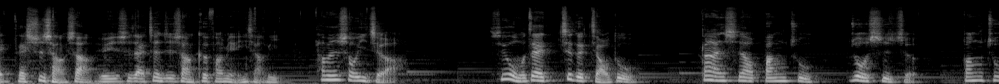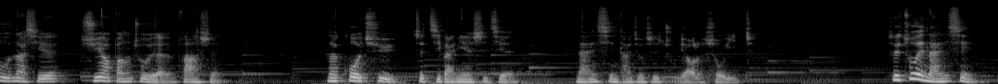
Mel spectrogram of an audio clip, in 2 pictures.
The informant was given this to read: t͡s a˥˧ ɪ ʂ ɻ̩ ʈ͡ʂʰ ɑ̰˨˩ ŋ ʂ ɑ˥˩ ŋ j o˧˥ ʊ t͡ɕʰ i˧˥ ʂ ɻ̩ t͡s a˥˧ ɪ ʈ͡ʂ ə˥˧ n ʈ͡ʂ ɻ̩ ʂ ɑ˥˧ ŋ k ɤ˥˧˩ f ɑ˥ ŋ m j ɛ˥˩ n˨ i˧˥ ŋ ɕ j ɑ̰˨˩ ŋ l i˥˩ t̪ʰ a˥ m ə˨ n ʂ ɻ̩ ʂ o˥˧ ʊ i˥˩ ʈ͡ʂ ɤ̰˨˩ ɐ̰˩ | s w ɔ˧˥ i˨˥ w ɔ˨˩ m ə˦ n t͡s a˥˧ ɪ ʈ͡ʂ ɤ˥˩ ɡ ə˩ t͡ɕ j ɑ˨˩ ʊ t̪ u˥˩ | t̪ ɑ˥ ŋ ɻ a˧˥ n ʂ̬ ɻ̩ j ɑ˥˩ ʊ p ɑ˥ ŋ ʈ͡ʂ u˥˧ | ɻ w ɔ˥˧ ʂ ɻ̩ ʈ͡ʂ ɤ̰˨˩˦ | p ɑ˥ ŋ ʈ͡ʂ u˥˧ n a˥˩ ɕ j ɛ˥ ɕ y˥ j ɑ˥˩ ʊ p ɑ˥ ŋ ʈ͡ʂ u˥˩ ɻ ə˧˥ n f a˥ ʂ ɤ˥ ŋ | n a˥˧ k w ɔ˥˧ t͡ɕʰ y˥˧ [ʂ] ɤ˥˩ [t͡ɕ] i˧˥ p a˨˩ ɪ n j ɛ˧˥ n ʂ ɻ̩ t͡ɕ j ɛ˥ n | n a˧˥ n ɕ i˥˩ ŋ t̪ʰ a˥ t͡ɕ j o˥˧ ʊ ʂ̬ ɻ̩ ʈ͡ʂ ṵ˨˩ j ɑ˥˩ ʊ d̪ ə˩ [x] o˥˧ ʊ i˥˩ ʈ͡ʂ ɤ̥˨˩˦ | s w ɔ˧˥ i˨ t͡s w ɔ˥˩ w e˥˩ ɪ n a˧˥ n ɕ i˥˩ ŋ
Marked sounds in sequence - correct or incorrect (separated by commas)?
incorrect, correct, incorrect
